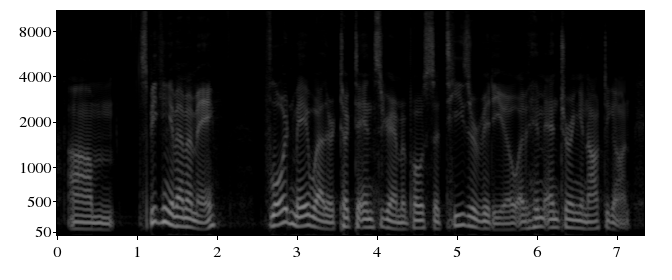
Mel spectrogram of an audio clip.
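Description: A man speaks at a moderate pace with a dark, mellow tone and lively intonation, recorded with a dry, close sound with no echo. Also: medium pitch for a man, very clean recording, silent background. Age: 20s. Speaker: sports podcast co-host. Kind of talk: casual chat.

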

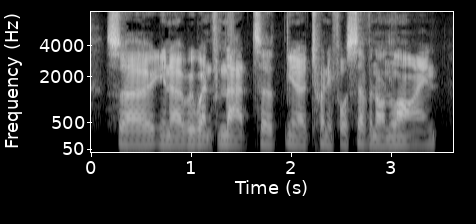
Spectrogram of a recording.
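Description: A man with a bright, sharp tone and medium pitch is heard on a very clean recording with a silent background, dry and close with no echo. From England. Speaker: betting industry professional. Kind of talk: casual interview.

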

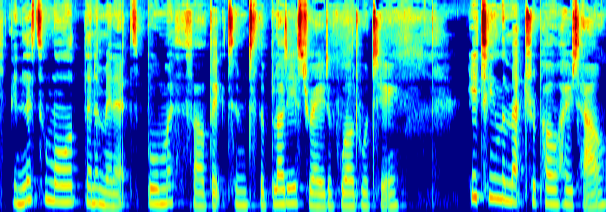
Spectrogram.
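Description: A woman speaks with a British accent at a moderate pace and a fairly high pitch, with ordinary pitch variation. The recording is very clean, with a silent background. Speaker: podcast audio tour guide. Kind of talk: scripted walking-tour narration mixing local history facts with light jokes. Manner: measured, read-from-script delivery of dates and names; dry, self-deprecating humour with an occasional laugh.

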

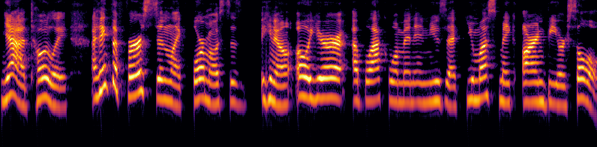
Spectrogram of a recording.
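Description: Against a quiet background, a woman with a plain, everyday voice speaks at a moderate pace. Her pitch is fairly high and varies in an ordinary way. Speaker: singer-songwriter. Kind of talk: casual interview chat. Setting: video call.

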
